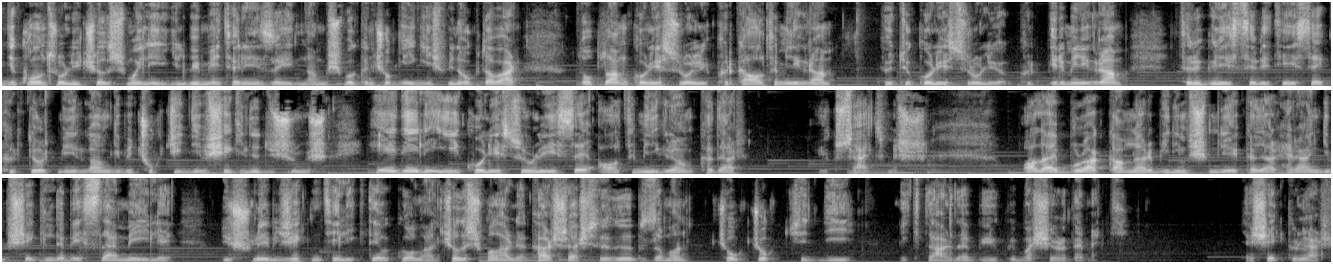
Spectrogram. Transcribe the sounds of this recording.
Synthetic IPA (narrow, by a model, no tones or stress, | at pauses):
ed̪ikʰo̞nt̪ɾo̞lʲyt͡ʃʰalˠɯʃmajlˠailʲɟʲilʲibiɾme̞t̪ʰannʲizajɯnlˠanmɯʃbakɯnt͡ʃʰo̞kilʲɟint͡ʃbino̞k̚t̪ʰavaɾ̥t̪ʰo̞plˠamkʰo̞lʲɛst̪ɾolʲykʰɯɾkalˠt̪ʰɯmilʲiɡɾam | cʰø̞t̪ʰykʰo̞lʲɛst̪ɾo̞lʲykʰɯɾk̚biɾmilʲiɡɾam | t̪ʰɯɾɯɡɯlʲist̪ʰeɾit̪ʰiisɛkʰɯɾk̚d̪øɾt̪̚milʲiɡɾamɟibit͡ʃʰo̞k̚d͡ʒid̪ːiːbiɾʃe̞cʰilʲd̪ɛd̪yʃyɾmyʃhed̪ejlʲɛijikʰo̞lʲɛst̪ɾo̞lʲyisɛʔalˠt̪ʰɯmilʲiɡɾamkʰad̪aɾ̥ | jycʲsæ̰lʲt̪miʃ | valˠajbuɾakːamlˠaɾbinʲimʃimd̪ejɛkʰad̪aɾɦæɾhaɲɟibiʃe̞cʰilʲd̪ɛbɛslʲænmeilʲɛ | d̪̥yʃyɾylʲe̞bilʲed͡ʒɛcnit̪ʰe̞lʲict̪ʰɛko̞lˠant͡ʃʰalˠɯʃmalˠaɾd̪ˠakʰaɾʃɯlˠaʃt̪ʰɯɾd̪ɯːɯːbzaman | t͡ʃʰo̞k̚t͡ʃʰo̞k̚d͡ʒid̪ːiː | mict̪ʰa̰ɾd̪abyjyc̚bibaʃaɾɯd̪e̞̰mɛc | t̪ʰe̞ʃɛcʰːyɾlʲæɾ̥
